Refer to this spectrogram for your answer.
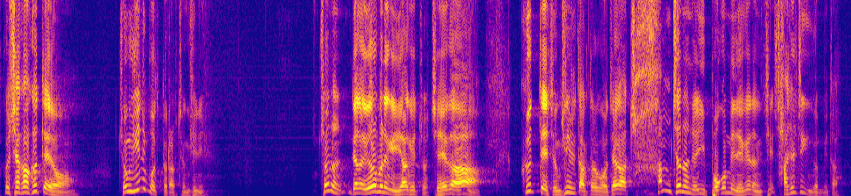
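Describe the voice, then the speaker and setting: Animated male pastor preaching. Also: fairly high pitch, fairly quick. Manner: rhetorical questions to the congregation; personal storytelling with emphatic swells and drops. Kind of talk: sermon.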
